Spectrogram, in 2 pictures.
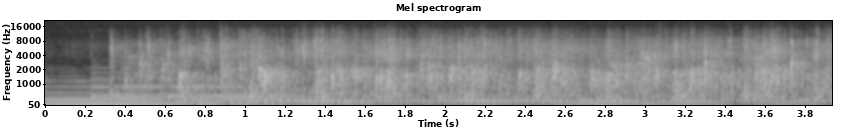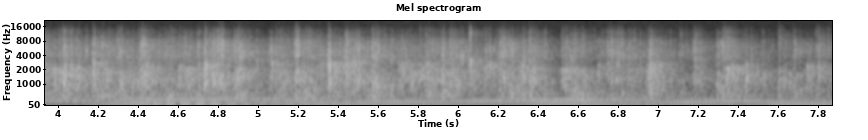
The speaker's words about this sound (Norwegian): Skal vi gi en applaus til Gud?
